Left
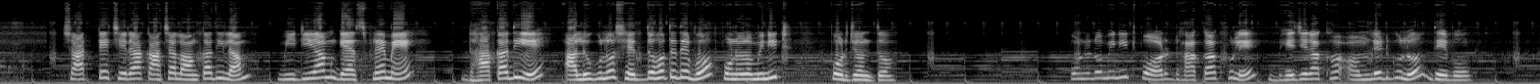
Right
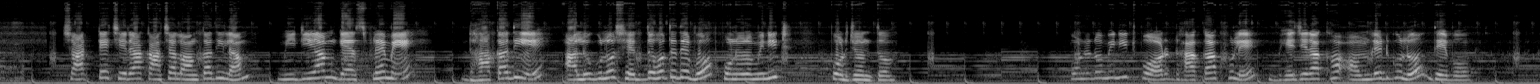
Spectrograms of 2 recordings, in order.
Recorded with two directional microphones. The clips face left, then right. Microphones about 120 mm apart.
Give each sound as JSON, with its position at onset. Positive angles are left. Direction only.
{"t": 0.6, "sound": "speech", "side_deg": 50}
{"t": 4.7, "sound": "a woman's voice", "side_deg": 65}
{"t": 10.8, "sound": "a woman's voice", "side_deg": 30}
